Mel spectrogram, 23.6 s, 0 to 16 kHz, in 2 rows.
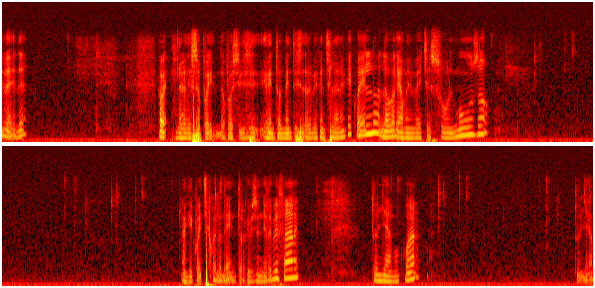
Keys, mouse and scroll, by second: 4.7-6.9 middle drag, 9.6-11.4 right drag, 10.6 Delete, 13.1-14.7 right drag, 14.0 Delete, 15.2 middle click, 19.6-21.3 right drag, 20.5 Delete, 22.5-23.6 drag, 23.5 Delete.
